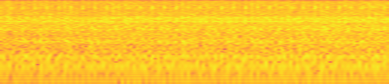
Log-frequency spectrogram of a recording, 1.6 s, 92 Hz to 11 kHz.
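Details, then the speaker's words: Mazda Miata barn find, idling to warm up after first start in 3 years with good oil pressure, oil unchecked, brakes seized. Steady, fairly even idle with a light top-end chatter; runs pretty smoothly: normal idle. "seems to be running pretty smoothly I guess we'll let it just run"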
